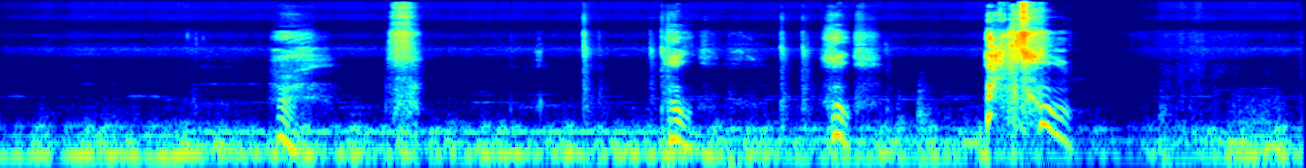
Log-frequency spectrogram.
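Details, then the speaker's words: Repeated build-up sneezes after a tickle: several sneezes, each preceded by a rising, gasping build-up, ending in a louder final sneeze; steady low hum in the background. "I feel a tickle. I think of a sneeze. Achoo! Oh. Achoo! Oh. Oh, that felt good. Oh, sneeze again."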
